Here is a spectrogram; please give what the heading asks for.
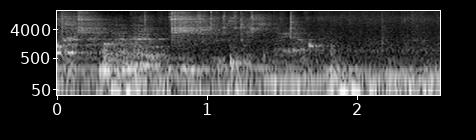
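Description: A frying pan is rinsed out under running water after frying tempeh, with a steady wash of water and light metallic clinks and scrapes of cookware.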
